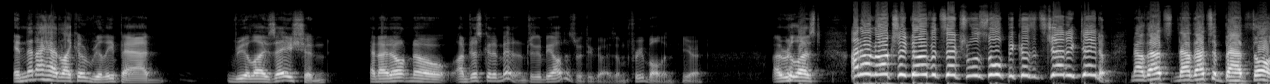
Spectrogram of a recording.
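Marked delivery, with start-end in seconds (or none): 8.5-11.1 very high, squeaky little voice. Admitting a bad thought to podcast listeners, the speaker says it in a high squeaky voice. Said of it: "I said it in a high squeaky voice".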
